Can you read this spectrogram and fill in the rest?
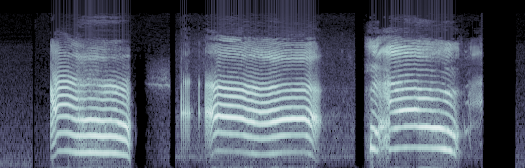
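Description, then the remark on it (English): An infant's tired "owh" cry, a yawn-reflex sound, three loud drawn-out wails with short breaths between, each holding a steady high pitch that dips slightly at the end. No talking. “The second one is indication of tired, which is ow.”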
